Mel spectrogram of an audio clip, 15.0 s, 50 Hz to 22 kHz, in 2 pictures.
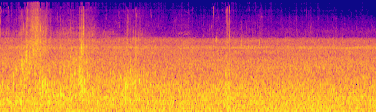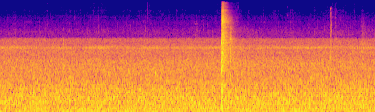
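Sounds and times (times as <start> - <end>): river water rushing: 0.0 - 3.8
sharp knock or splash: 12.0 - 12.2.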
